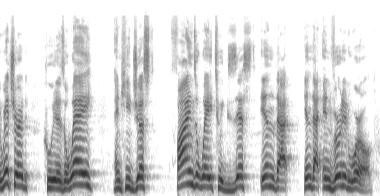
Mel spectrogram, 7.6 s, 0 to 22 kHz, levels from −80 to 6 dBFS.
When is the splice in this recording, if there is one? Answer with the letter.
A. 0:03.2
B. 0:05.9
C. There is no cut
B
